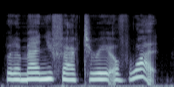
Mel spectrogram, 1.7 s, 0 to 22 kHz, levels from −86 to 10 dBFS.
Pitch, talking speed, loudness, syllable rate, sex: 270 Hz, 170 wpm, -15 LUFS, 6.0 syllables/s, female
